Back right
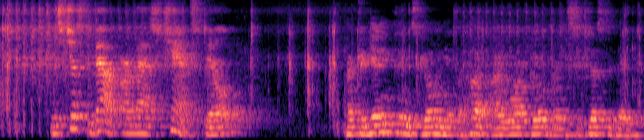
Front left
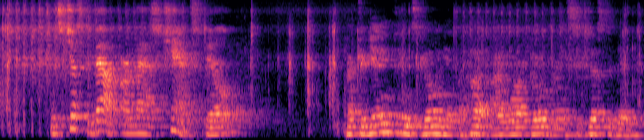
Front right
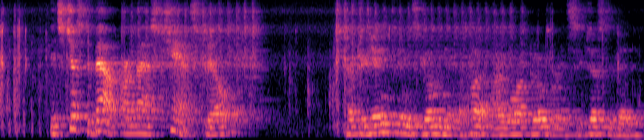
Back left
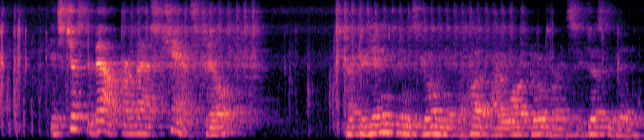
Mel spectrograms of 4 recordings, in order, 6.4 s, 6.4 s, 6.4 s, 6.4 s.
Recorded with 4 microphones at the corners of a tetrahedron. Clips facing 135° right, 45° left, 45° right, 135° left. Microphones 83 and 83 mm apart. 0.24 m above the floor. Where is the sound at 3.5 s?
175° right, 1.7 m.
